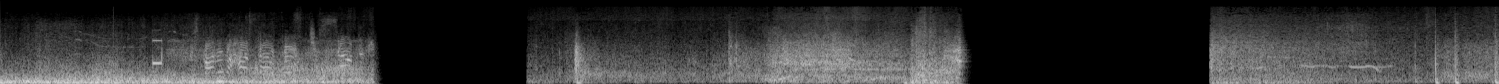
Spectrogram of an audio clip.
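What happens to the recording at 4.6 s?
At 4.6 s the audio sits inside a long network dropout running from 3.73 to 5.36 s, likely from packets that never arrived. About 1.5 s goes missing: a brief fading buzz, then about 1.4 s of silence, showing as a flat waveform and a blank spectrogram band.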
